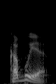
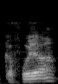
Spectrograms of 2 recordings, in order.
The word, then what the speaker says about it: Kafuya: Kabuya, should I say Kafuya? Yes, either is okay. It's actually Kafoya, which is the way it's meant to be pronounced. And but if you anglicize it, Kabuya will do.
